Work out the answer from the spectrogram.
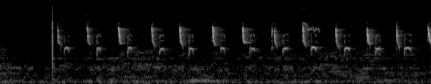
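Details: Olive-backed tailorbird repeating one high, sharp, down-slurred note about three times a second in a steady, even series after a single click.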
